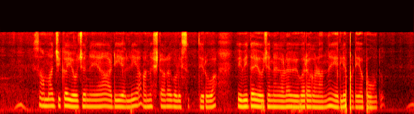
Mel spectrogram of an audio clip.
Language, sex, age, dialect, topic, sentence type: Kannada, female, 25-30, Mysore Kannada, banking, question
